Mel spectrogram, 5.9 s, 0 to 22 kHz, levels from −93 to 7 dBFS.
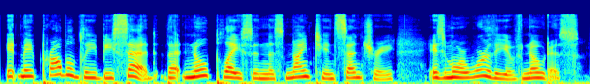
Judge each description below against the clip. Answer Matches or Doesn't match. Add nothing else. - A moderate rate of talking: Matches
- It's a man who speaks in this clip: Doesn't match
